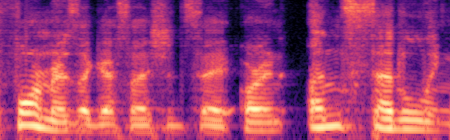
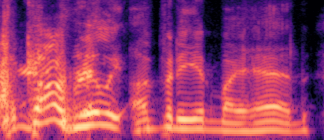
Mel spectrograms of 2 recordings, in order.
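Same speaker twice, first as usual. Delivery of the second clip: normal talking voice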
